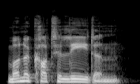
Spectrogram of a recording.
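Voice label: "monocotyledon", English, British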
